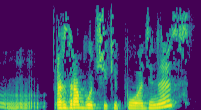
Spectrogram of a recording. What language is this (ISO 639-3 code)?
rus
